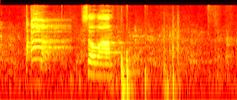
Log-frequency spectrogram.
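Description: A squeezed rubber toy chicken gives two loud, nasal squawks: a shorter honk, then after a brief pause a longer, wavering squeal as it is released, followed by faint rustling.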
